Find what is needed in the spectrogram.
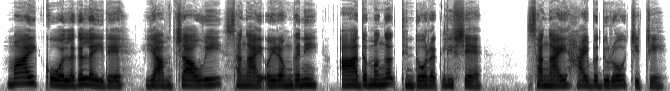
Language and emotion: Manipuri, neutral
